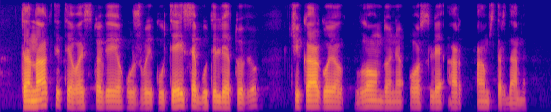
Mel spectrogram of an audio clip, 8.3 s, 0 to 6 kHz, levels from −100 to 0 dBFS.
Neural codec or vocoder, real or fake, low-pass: none; real; 5.4 kHz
